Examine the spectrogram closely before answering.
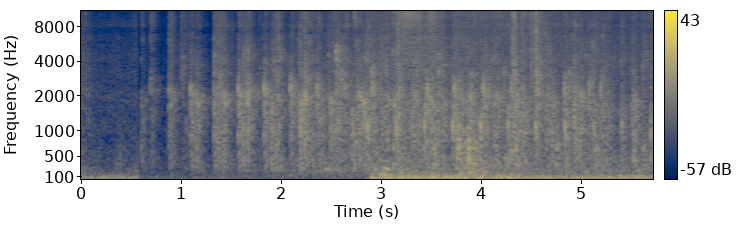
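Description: A small group applauding, starting about half a second in.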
